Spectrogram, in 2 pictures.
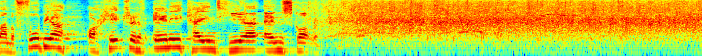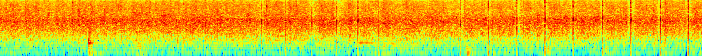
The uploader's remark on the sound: speech from SNP Conference Oct 2023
